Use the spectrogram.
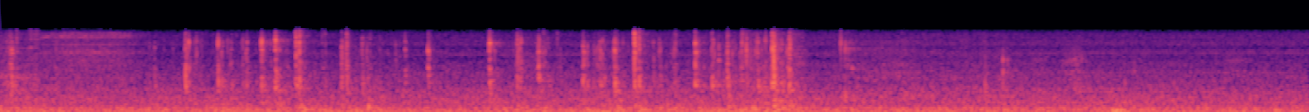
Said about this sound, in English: I typed in Upper McCungie, or I typed in McCungie Plumber, right?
